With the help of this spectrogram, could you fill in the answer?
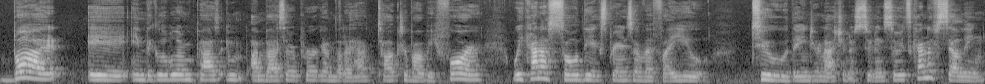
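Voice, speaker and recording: A woman with a Spanish accent, medium pitch and fairly quick pace, over noticeable background noise. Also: ordinary pitch variation. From Colombia. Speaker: university student. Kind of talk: self-presentation video.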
